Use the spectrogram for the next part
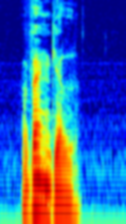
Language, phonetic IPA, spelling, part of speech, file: Polish, [ˈvɛ̃ŋʲɟɛl], węgiel, noun, Pl-węgiel.ogg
